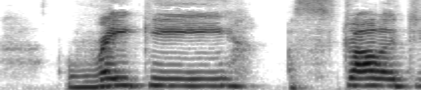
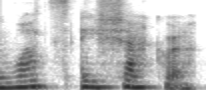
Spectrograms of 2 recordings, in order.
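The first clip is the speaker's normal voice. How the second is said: hushed question; 3 semitones lower, 8 dB quieter than usual. Retold or imitated. Whispered question to neighbour.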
